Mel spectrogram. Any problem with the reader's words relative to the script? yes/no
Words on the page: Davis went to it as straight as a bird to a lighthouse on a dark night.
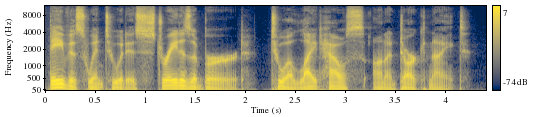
no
